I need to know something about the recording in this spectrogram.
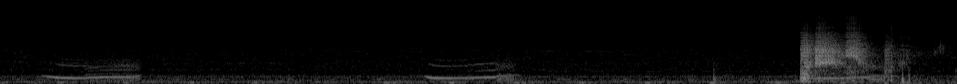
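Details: Sleeping cat snoring: wavering, nasal whistled tones that dip and rise, one every few seconds, with a brief loud rough noise near the end.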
